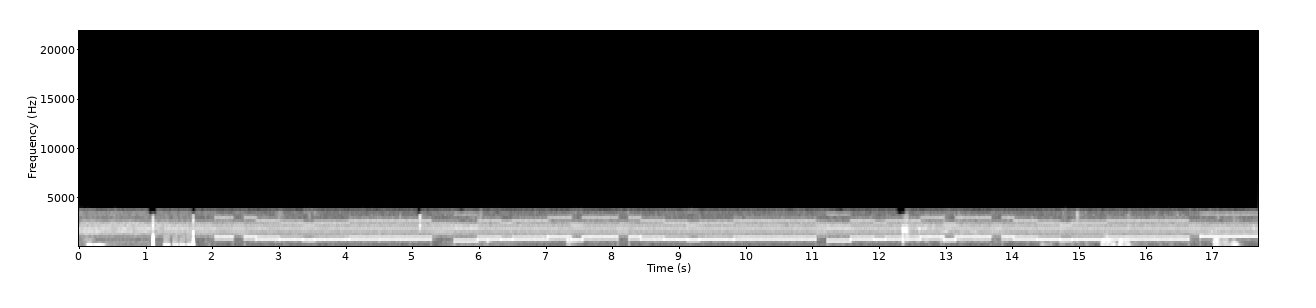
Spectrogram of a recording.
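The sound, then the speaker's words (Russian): A simple electronic melody plays over the telephone line while a call is being transferred, with steady beeping notes stepping up and down in pitch and brief gaps, continuing throughout. “А кто занимается у вас закупками, аукционами, тендерных специалист? Ну, давайте вас переключу. Сейчас, секундочку.”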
